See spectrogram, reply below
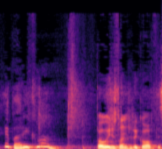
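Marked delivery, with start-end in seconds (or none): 0.1-1.0 bright, high call to the puppy; high pet talk. Real, not acted. Owner calling her puppy over to the stairs, high coaxing voice. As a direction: lift the voice way up to coax the dog.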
